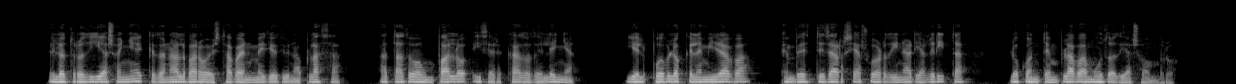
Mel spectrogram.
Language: Spanish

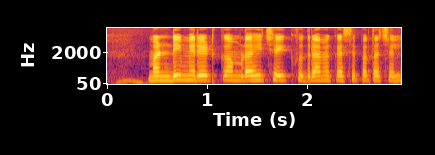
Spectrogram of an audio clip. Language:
Magahi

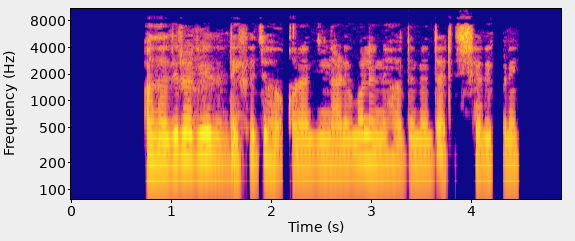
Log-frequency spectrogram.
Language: Pashto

